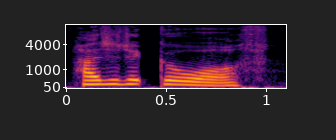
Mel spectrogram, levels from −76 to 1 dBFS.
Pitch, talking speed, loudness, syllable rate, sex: 190 Hz, 270 wpm, -16 LUFS, 5.6 syllables/s, female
